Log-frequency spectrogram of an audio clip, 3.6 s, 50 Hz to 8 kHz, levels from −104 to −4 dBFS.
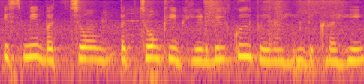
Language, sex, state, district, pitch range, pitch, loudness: Hindi, male, Punjab, Fazilka, 205-240 Hz, 220 Hz, -17 LUFS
